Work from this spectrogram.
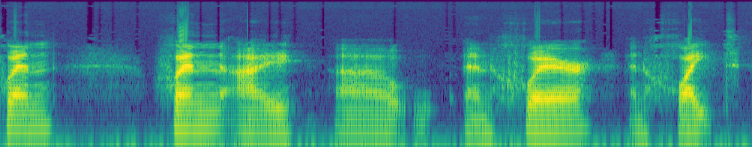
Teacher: it's sort of like an H sound before a W sound but it's not really quite that either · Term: WH sound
